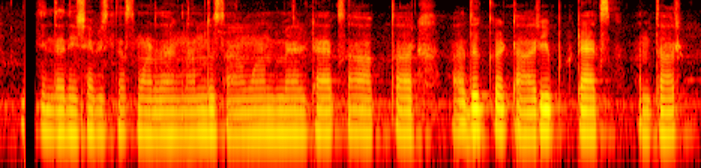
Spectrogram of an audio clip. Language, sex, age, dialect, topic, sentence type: Kannada, male, 18-24, Northeastern, banking, statement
